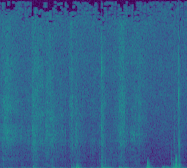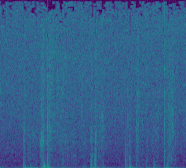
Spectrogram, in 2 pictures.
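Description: A large, thin pink handmade paper sheet with plant inclusions and dark fibre flecks, flat and not hollow, is held up in both hands while long painted nails and fingertips tap and scratch it. The result is a series of soft, dull, low thumps with brief scratchy rustles, each dying away almost at once.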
